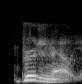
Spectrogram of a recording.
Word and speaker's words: Brudenell: Today, we're going to talk about Lord James Brudenell, the Earl of Cardigan. Did I pronounce his last name correctly? – Brudenell, yes.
